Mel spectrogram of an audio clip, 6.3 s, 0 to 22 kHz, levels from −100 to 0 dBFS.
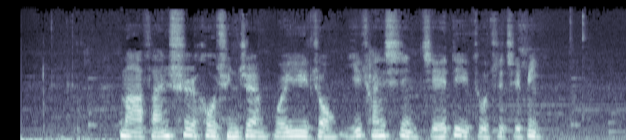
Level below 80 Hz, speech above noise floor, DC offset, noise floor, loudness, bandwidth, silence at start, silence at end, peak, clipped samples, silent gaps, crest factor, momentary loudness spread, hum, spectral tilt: -38 dBFS; 24 dB; under 0.1%; -37 dBFS; -14 LUFS; 16 kHz; 0.2 s; 0.1 s; -2 dBFS; under 0.1%; none; 14 dB; 6 LU; none; -6.5 dB/octave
